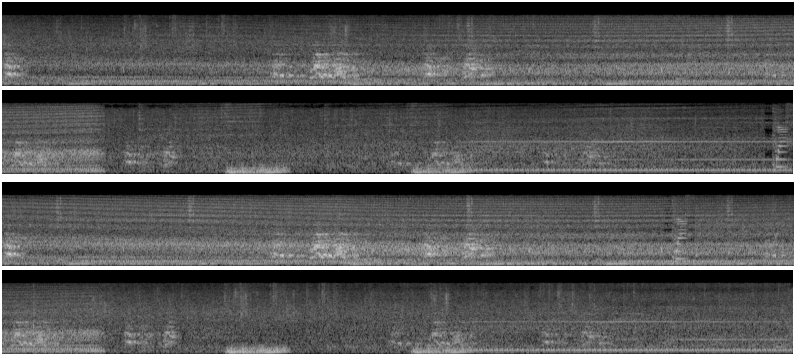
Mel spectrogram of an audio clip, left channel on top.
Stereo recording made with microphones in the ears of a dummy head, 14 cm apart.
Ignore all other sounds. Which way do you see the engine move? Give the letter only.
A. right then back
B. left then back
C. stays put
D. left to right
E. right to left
E.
